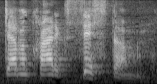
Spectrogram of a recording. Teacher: when you say democratic system, itu nanti harus ada tekanan yang lebih besar di sis.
